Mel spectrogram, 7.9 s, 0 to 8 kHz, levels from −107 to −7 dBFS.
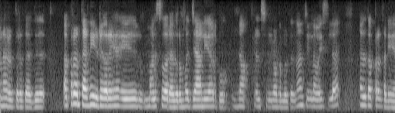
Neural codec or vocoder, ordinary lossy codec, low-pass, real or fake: codec, 16 kHz, 0.8 kbps, ZipCodec; none; none; fake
